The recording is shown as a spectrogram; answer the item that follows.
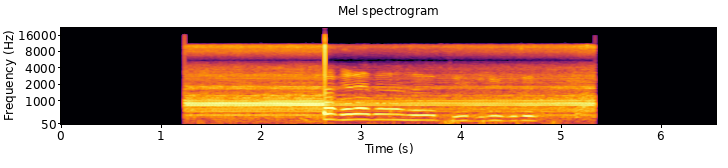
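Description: A steady machine hum made of several constant tones starts and cuts off abruptly. About halfway through there is a sharp click, then a man's voice speaks briefly over the hum.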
